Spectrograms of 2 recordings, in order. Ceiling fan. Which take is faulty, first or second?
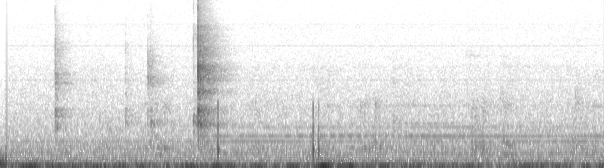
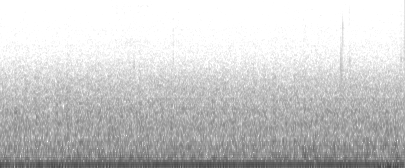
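first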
